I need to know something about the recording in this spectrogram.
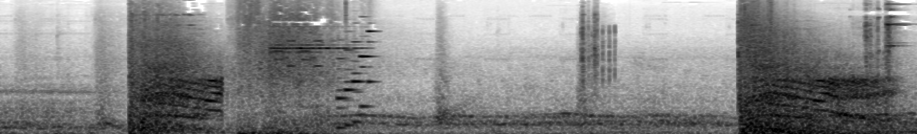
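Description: A gunshot booms loudly and rings out.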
